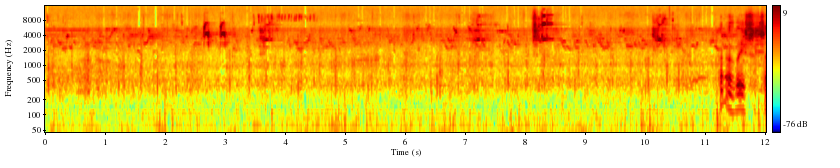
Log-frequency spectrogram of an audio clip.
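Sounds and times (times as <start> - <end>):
songbirds chirping: 0.0 - 12.0
loud short bird chirps: 8.1 - 8.6.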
